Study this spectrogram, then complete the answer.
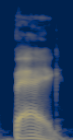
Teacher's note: do you need a bag or even just bag with a rising tone?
